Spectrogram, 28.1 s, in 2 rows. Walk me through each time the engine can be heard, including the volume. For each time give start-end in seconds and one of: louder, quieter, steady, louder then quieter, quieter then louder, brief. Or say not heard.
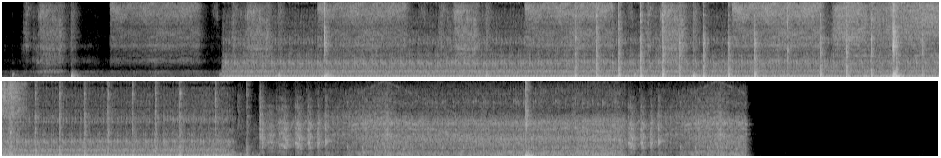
3.2-25.2 steady.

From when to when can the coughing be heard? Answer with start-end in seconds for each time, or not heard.
not heard.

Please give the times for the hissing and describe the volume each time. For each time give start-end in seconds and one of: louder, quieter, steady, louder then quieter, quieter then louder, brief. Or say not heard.
0.0-14.5 louder.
